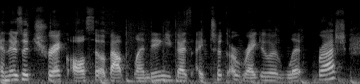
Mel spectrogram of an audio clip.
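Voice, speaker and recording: A woman speaks in an upbeat tone. Music plays in the background. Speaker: beauty vlogger. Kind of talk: makeup tutorial talk to camera. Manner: upbeat, chatty.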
